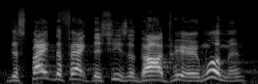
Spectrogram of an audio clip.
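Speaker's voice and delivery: ordinary talk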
